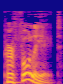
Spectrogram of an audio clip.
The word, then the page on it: perfoliate: British English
